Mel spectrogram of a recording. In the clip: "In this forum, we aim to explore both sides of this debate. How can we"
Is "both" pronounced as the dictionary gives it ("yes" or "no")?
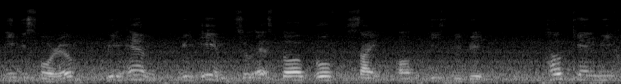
no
